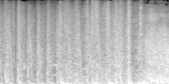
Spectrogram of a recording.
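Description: Rapid enemy gunfire in a video game, a dense run of sharp cracks and bursts close by that keeps building in loudness, with no talk over it.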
